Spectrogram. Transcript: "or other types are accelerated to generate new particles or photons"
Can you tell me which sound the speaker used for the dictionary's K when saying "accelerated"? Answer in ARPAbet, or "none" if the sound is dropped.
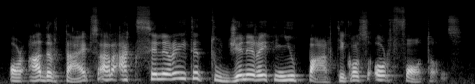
K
